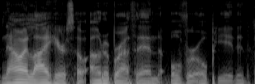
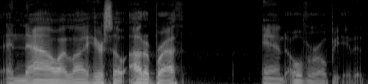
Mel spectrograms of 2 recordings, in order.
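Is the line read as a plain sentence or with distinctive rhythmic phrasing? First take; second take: plain sentence; rhythmic phrasing. First: It is read as a plain spoken sentence. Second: It is delivered with an unusual rhythmic phrasing. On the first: "I just said it as a sentence" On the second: "the way he says it is"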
